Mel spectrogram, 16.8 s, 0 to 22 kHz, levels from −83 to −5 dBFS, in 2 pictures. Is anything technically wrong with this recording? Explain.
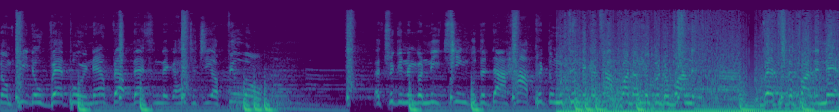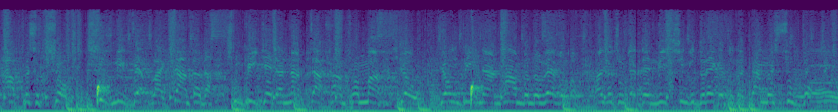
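Yes. From 5.56 s to the end, the audio carries harsh, buzzy distortion typical of a stuck bit, likely from a broken data line or converter forcing one bit to a fixed value. Samples jump by a step of about -35 dBFS, so quiet passages fill with noise.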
